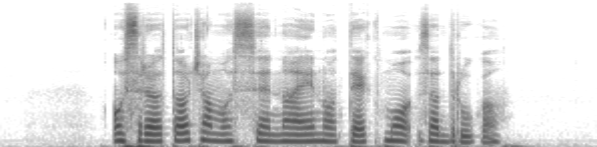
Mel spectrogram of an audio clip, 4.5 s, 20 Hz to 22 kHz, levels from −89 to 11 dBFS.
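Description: No technical faults can be heard anywhere here.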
